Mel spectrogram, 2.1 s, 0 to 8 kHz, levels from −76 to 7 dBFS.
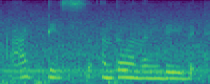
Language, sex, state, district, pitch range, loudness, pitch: Kannada, female, Karnataka, Mysore, 220-255 Hz, -12 LUFS, 240 Hz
